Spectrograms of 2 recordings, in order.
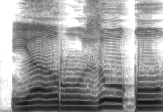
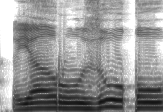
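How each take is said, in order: The two takes are said the same way.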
